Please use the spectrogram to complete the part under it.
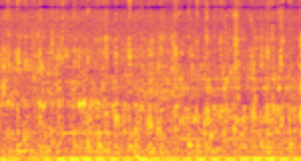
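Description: Water pours steadily into an aquaponics tub while a siphon drains it, giving a continuous close splashing and trickling wash with a low gurgle and no voices.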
